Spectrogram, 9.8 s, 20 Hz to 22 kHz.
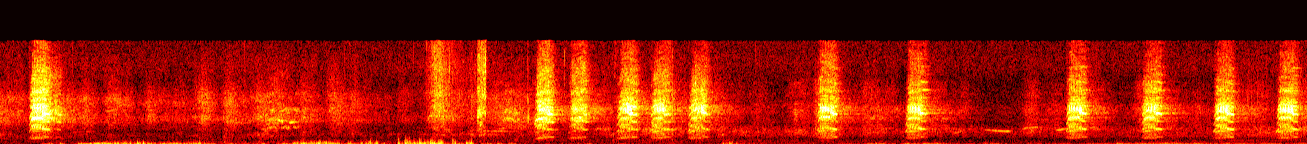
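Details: Rainbow lorikeet recorded on 11 November 2014, giving short shrill screeching calls in quick irregular bursts, sometimes paired, over a steady low rumble of background noise.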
